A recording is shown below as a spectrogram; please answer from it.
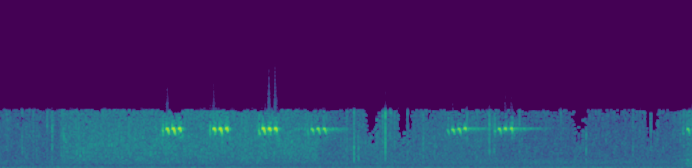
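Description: Cricket-like chirping: short high trills of three or four quick pulses, repeating about every half second in two runs, over a steady low background noise.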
